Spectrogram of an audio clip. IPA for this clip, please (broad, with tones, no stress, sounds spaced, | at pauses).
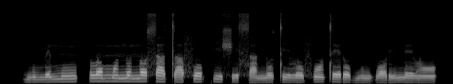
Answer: ɡ ũ˨ m e˨˦ m ũ˦ | l ɔ˦ m ɔ̃˦ n o˦ n ɔ˦ s a˦˨ t a˨˦ f o˦ k i˦˨ ʃ i˨ s a˨ n o˨˦ t i˧ l o˧ f ɔ̃˦ t e˦ ɾ o˦˨ b ũ˧ ɡ͡b ɔ˨ ɾ i˨˦ n e˧ l ɔ̃˦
